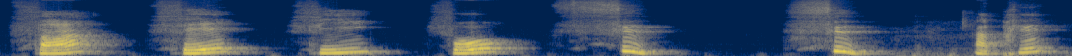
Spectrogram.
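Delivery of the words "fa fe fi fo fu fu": fa to fu called out loud; teacher drilling syllables aloud. Shown as a demonstration. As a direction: chant the row loudly. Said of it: "teacher drilling syllables".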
